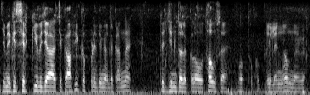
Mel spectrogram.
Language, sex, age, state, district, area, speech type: Punjabi, male, 30-45, Punjab, Bathinda, rural, spontaneous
